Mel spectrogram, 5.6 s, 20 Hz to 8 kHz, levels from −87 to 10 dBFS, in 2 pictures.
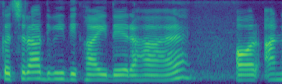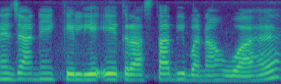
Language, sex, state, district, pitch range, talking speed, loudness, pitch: Hindi, female, Haryana, Jhajjar, 180-225 Hz, 170 wpm, -16 LUFS, 200 Hz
